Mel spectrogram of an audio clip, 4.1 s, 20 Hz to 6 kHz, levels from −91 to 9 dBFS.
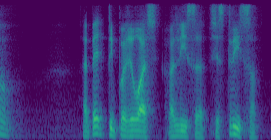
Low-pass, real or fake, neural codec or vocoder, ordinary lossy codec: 5.4 kHz; fake; codec, 16 kHz, about 1 kbps, DyCAST, with the encoder's durations; AAC, 32 kbps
